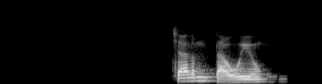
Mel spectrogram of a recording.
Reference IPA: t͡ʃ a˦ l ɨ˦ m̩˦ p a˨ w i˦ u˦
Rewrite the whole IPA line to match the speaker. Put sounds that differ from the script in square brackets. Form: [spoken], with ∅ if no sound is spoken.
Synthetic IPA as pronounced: t͡ʃ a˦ l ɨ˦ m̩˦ [t] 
